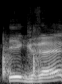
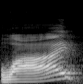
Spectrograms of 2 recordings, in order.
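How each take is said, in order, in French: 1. Le nom de la lettre se prononce à la française. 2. Le nom de la lettre se prononce à l'anglaise.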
